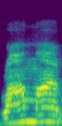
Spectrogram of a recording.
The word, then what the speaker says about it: Rama: pronounce krishna pronounce krishna and rama rhymes with drama or sanskrit words hare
